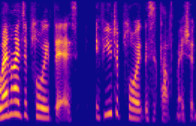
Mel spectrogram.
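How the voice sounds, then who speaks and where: Dry and close with no echo, a woman speaks very fast in a British accent with very wide pitch swings. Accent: British (UK). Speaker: tech cloud cost livestream co-host. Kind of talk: live tech demo stream.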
